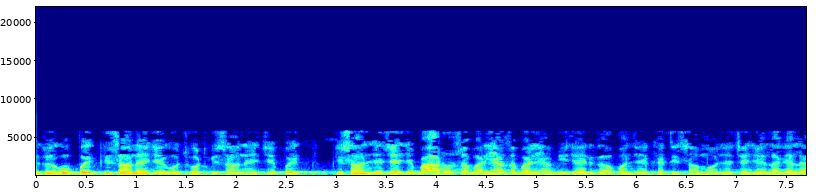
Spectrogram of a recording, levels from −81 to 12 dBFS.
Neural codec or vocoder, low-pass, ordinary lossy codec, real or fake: vocoder, 44.1 kHz, 128 mel bands, Pupu-Vocoder; 7.2 kHz; MP3, 24 kbps; fake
